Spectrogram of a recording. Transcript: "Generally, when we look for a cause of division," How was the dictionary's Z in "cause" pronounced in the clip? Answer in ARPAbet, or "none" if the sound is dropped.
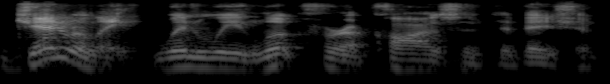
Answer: Z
